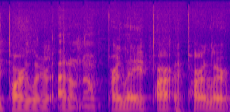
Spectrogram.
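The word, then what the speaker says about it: Parler: this app called parlor parlay it's pronounced it's spelled like the french verb of to speak but people say parlor i don't know parley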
